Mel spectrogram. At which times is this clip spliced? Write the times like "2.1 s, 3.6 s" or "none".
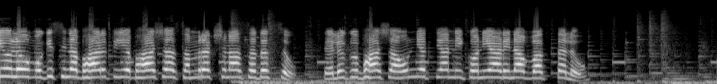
none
